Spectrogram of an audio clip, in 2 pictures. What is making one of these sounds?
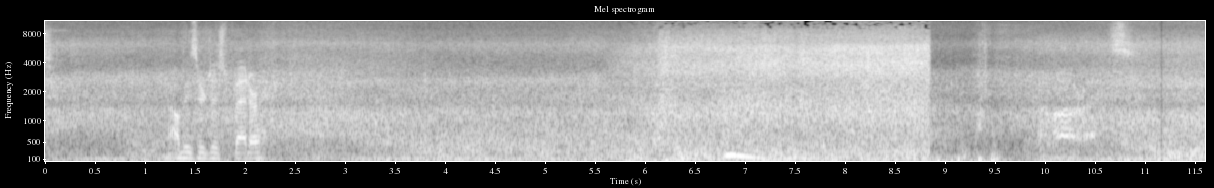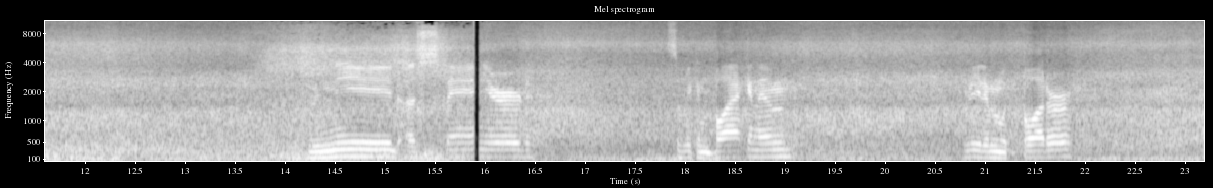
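Waves break and wash up close by, outdoors in wind.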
